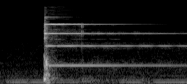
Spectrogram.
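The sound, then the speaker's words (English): A single bright bell ding rings out with a sharp strike, then its clear metallic tone hangs and slowly fades, fairly loud, with no voices. The bell is rung to signal a contestant to explain why their answer is the best. “once I ring the bell, you tell us why your answer is the best.”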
